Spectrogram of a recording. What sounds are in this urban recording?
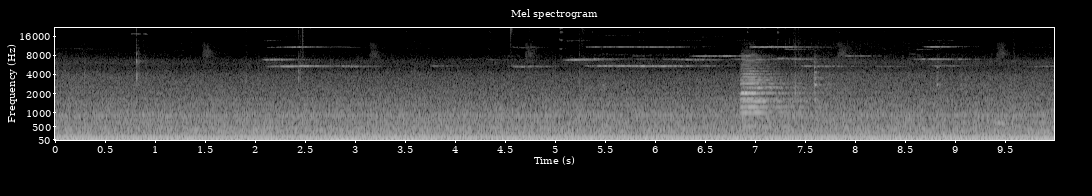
engine of unclear size, car horn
